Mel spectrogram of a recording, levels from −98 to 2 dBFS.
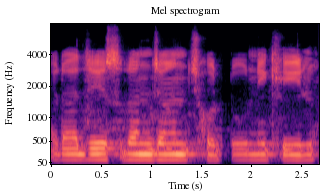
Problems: constant background noise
